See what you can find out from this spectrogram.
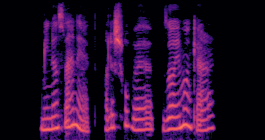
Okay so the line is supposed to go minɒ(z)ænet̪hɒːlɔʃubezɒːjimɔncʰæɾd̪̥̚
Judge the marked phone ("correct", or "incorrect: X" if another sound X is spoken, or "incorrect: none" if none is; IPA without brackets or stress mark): correct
